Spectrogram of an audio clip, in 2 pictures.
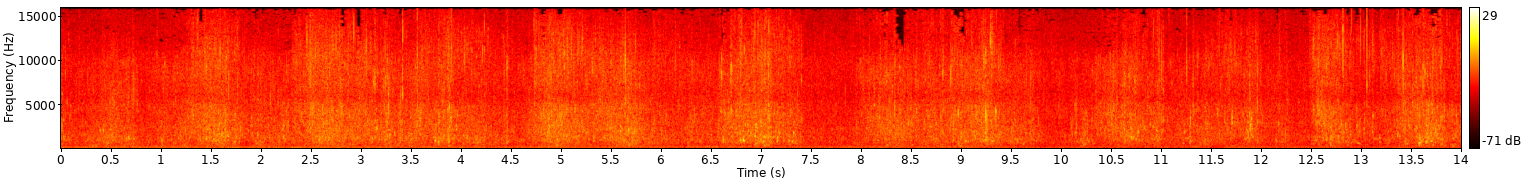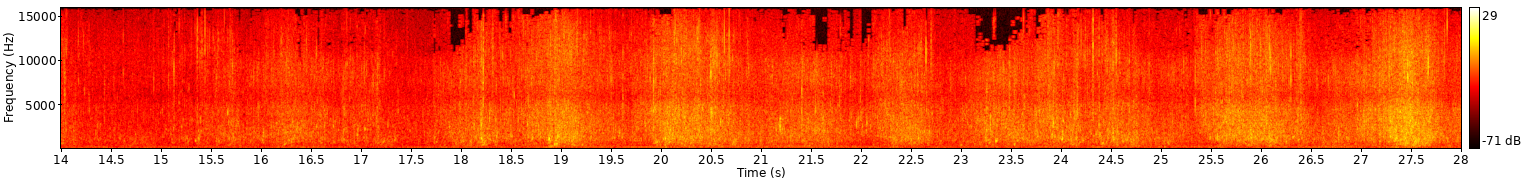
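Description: Small lagoon waves lapping onto a sandy shore, coming in soft washes every second or two. A faint steady low hum runs underneath.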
